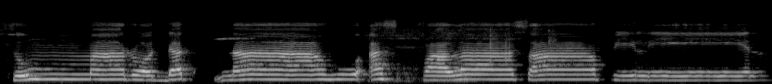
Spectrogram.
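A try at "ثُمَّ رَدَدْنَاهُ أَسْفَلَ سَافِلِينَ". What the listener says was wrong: Kolanya kurang mantul. Summa rodadnahu asfala safilin. Laknya pendekin. Hu-nya pendekin. Summa rodadnahu asfala safilin.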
